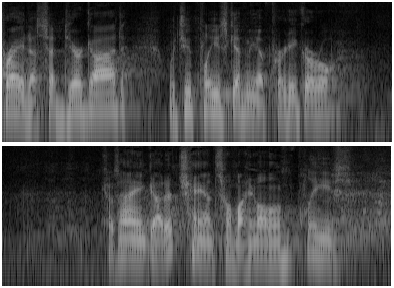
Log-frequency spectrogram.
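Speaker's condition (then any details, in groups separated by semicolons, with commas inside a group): Cleft lip and palate; called hair lip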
